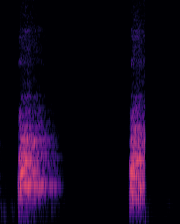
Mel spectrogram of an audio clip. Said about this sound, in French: Mon chien.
